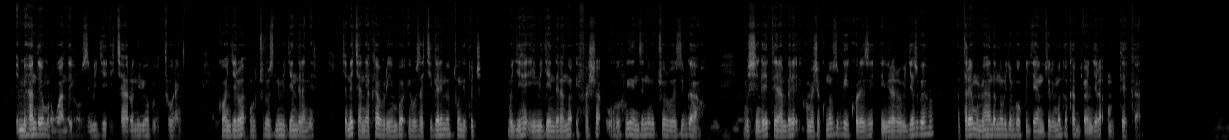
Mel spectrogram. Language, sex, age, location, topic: Kinyarwanda, male, 18-24, Kigali, government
